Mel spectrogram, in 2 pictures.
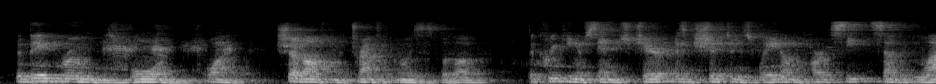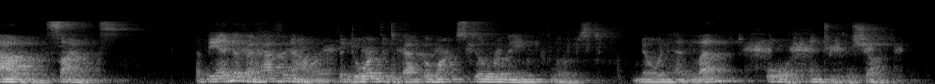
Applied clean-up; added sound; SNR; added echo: neural separator model SepFormer DNS4.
